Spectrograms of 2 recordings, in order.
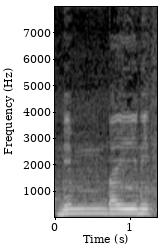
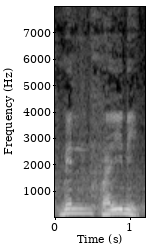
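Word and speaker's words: مِنْ بَيْنِ: bertemu dengan huruf ba cara membacanya nun sukun pada Min ya diubah menjadi mim sukun sehingga dibaca mim baini bukan Min baini ya Nah tanda dalam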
